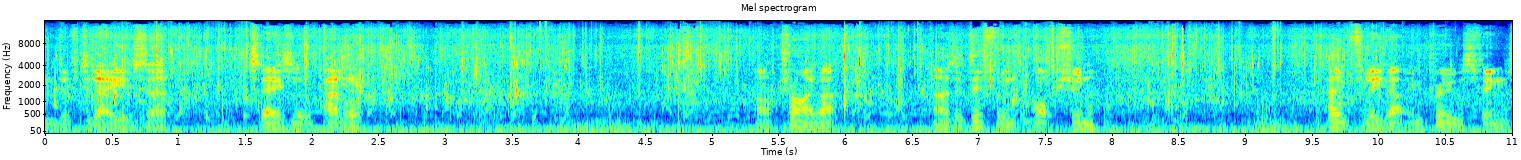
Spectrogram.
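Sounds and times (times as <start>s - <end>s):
kayak paddle splashes: 0.0s - 11.0s
steady low rumble: 0.0s - 11.0s.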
